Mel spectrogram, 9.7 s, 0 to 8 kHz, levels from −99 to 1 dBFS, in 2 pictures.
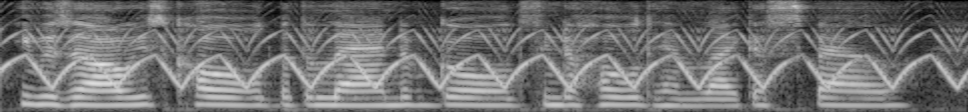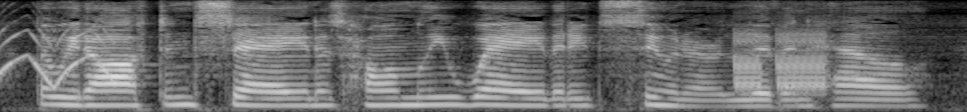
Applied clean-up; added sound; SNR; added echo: none; Motor vehicle (road) / Siren; 6 dB; reverberation time 0.2 s.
